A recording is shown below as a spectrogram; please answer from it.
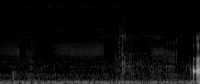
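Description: A steady low hum with a faint buzz under quiet room tone, and a man's voice starting to speak right at the end.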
